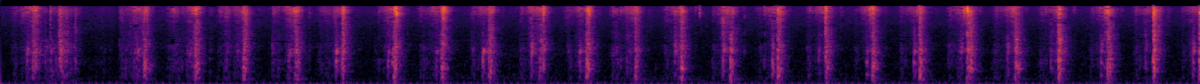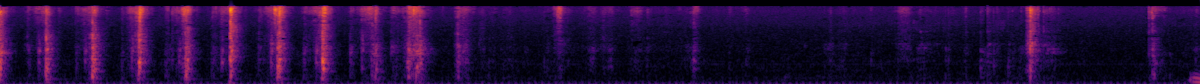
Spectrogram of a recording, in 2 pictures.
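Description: A deck of tarot cards being shuffled by hand: a quick, even run of card slaps, about six a second, that stops about two-thirds of the way through.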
